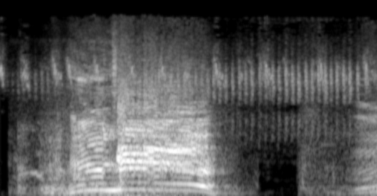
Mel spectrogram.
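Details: Calf giving a single drawn-out bawling moo of about one and a half seconds, rich in harmonics and slightly wavering, followed by faint rapid clicking noise.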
